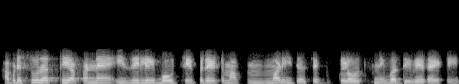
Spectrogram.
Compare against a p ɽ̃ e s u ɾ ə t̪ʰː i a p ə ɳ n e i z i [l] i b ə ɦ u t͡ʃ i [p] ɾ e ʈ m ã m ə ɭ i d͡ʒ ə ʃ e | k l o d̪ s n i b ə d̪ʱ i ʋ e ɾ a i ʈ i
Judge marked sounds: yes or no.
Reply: yes, yes

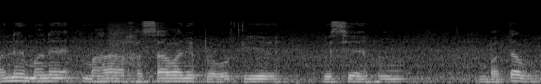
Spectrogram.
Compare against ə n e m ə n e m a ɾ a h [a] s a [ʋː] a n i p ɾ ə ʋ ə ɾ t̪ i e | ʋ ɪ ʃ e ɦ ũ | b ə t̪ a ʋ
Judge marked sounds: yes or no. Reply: no, no

